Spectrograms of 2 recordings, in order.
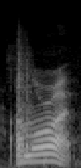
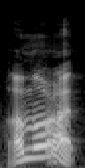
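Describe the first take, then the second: First: Said in the usual way. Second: Pitched way up and loud, mock chirpy; squeaky high I'm all right. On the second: Real, not acted. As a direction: chirp it out much higher and louder.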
